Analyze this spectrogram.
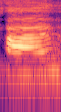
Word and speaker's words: Tia: it's Thai, like ta-ta, Okay, ti-ti, Thai. like the rhythm of a drum.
